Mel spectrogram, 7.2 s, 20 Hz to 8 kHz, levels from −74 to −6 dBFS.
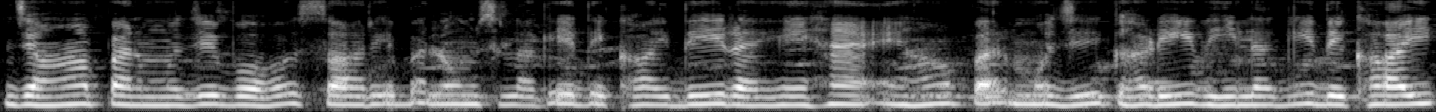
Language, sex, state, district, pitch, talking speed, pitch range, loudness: Hindi, female, Chhattisgarh, Jashpur, 235 Hz, 160 wpm, 225-245 Hz, -16 LUFS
